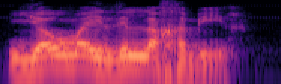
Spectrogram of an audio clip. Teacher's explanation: لام اور را 2 ایسے حروف ہے کہ جنہوں پر ادغام تام یعنی مکمل ادغام ہونا، نون جڑی آواز ہے وہ ختم ہوئی گا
